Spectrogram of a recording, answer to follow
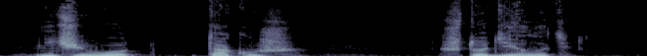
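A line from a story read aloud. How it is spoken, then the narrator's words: Quiet, uncertain. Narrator (Russian): Я не знал, что ответить, и сказал негромко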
